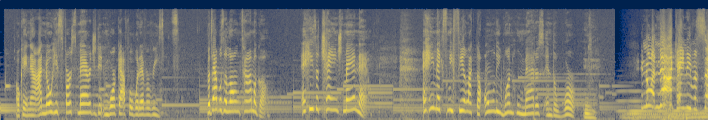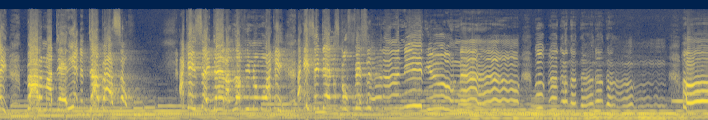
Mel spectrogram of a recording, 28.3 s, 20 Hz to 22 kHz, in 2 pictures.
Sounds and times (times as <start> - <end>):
Music: 0.0 - 28.3
Speech: 0.3 - 3.2, 8.5 - 12.0.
